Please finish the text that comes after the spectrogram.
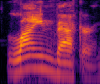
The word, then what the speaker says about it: linebacker: word the word is linebacker okay so the accent goes at the very beginning try that one more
